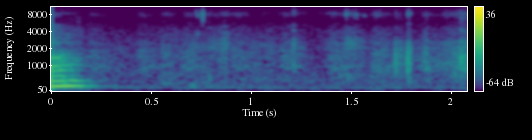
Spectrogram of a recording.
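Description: A voice trails off at the start. Then come faint rustles and light clicks of a deck of playing-card-sized Lenormand cards being handled in the hand, a little busier near the end.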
